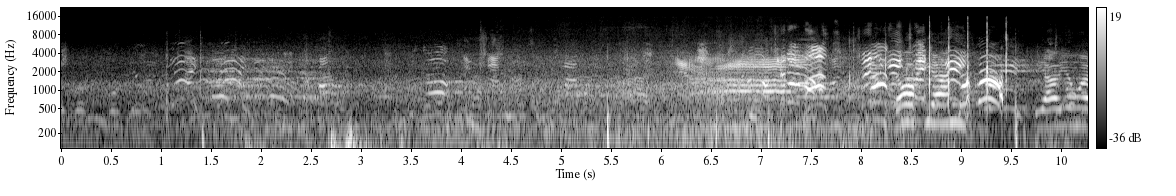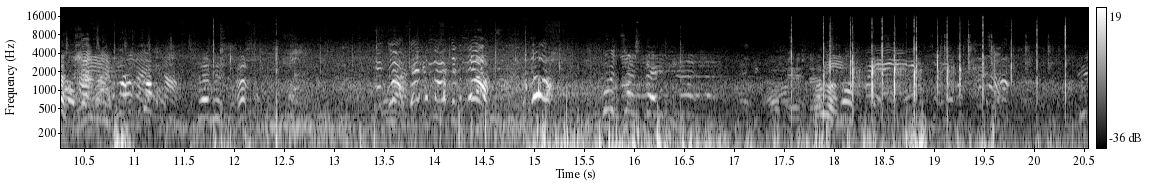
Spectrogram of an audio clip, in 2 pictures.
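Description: Young players and spectators shout across an open field.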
